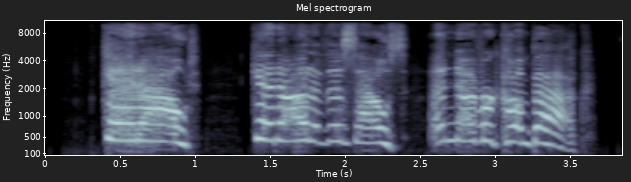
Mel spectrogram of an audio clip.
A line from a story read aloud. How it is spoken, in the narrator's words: his dad was screaming at him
